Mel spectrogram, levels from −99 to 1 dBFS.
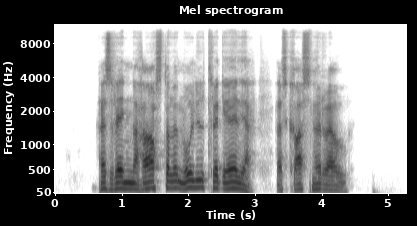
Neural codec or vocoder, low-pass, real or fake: codec, 32 kHz, 1.9 kbps, SNAC; 10.8 kHz; fake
